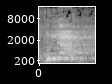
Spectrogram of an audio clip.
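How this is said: It is said in an irritated, annoyed tone. The mothers resent always being the ones who go. "Bundanya menjawab dengan nada kesel"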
